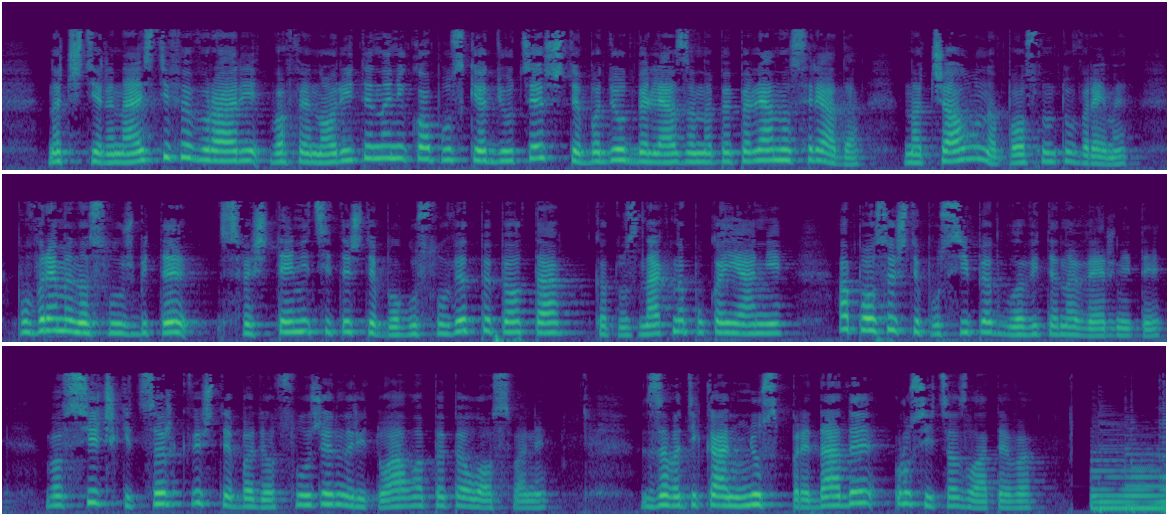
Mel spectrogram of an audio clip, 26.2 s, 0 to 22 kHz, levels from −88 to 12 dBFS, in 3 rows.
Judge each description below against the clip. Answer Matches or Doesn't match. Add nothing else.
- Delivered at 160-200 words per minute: Doesn't match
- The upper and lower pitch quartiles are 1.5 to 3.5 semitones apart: Doesn't match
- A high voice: Matches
